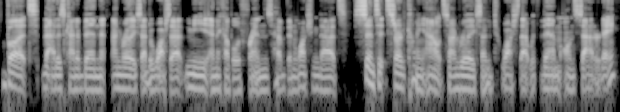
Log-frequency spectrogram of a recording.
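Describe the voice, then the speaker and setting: A young man hosts his podcast alone, talking in an excited, rambling way about things he loves. His voice is low, gravelly and a bit hoarse, as if he is still recovering from being sick. The sound is dry and close. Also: dry recording. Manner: enthusiastic, rambling, fan gushing. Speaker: podcast host. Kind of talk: casual solo podcast chat.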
